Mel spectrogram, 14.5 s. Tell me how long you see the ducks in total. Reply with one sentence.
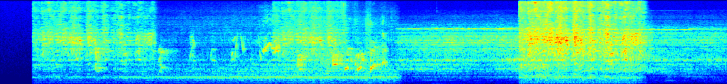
The ducks can be heard for 7 seconds in total.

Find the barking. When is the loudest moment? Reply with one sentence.
The volume of the barking peaks at 7 seconds.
